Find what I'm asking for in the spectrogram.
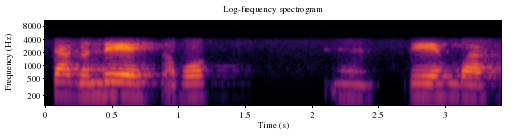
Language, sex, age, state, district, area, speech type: Bodo, female, 30-45, Assam, Kokrajhar, urban, conversation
